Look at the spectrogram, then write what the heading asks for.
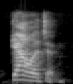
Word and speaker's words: Gallatin: how do you say it galatian valley gallatin gallatin gallatin valley in montana like i said earlier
